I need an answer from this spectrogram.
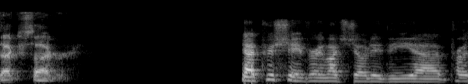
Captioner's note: chuckles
